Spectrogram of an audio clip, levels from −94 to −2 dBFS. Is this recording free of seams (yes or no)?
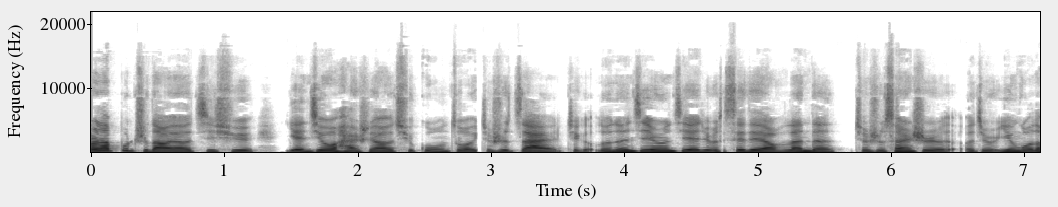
no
